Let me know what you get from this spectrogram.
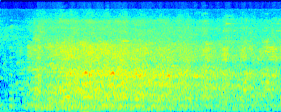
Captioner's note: laughter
